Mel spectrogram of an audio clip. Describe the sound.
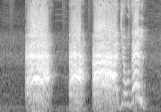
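A voice imitates a crow called the crow José, like the mission-assigning crow in Demon Slayer, giving four loud, harsh caws: three long rasping calls with short gaps between, the last one breaking into two quicker, choppier bursts.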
